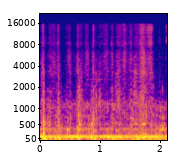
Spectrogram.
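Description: A cloth wiping the camera lens clean, a continuous scratchy rubbing right against the microphone, over a low steady hum.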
